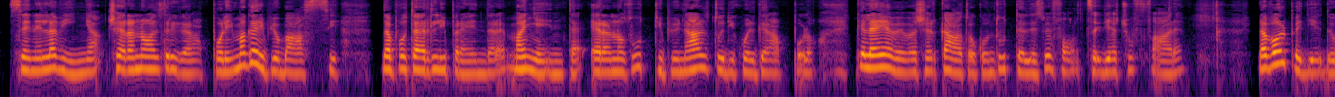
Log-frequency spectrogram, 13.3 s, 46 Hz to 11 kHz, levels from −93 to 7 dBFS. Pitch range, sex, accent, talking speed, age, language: 185-230 Hz, female, native, 160 wpm, 30-49, Italian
